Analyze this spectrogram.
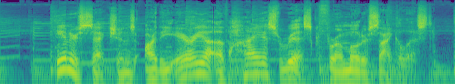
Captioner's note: voiceover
